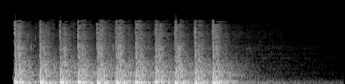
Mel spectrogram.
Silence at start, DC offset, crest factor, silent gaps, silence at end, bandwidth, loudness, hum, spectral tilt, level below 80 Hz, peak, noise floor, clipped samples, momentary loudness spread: 0.15 s; under 0.1%; 12 dB; none; 0.95 s; 8.6 kHz; -13 LUFS; none; -6.5 dB/octave; -18 dBFS; 0 dBFS; -48 dBFS; under 0.1%; 4 LU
